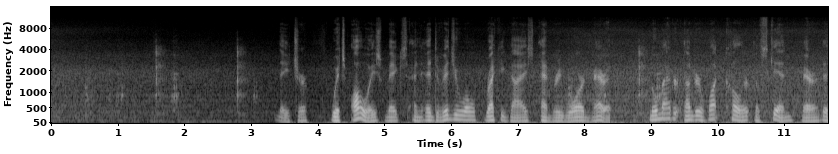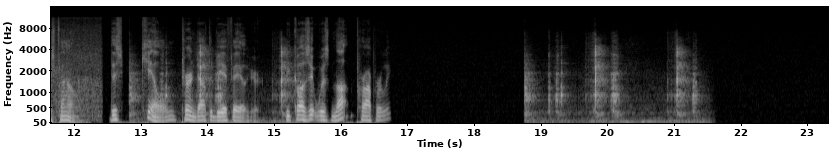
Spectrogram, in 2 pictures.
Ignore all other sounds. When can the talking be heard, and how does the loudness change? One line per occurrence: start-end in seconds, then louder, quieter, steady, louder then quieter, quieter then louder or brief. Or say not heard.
3.4-16.8 steady.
